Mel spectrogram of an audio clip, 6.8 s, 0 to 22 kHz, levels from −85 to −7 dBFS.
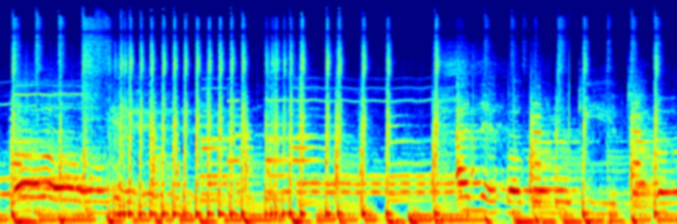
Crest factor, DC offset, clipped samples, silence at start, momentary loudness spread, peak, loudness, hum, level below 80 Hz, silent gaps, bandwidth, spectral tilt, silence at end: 12 dB; under 0.1%; under 0.1%; 0 s; 5 LU; -2 dBFS; -16 LUFS; none; -22 dBFS; none; 16.5 kHz; -7 dB/octave; 0 s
